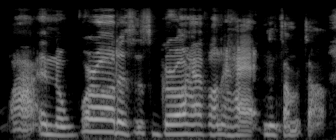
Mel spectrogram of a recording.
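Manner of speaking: ordinary talk, nothing marked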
